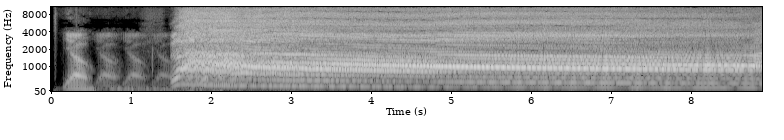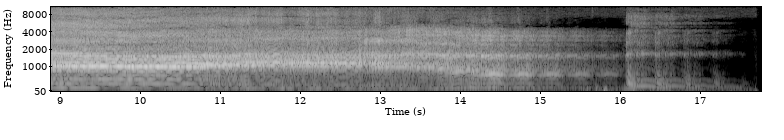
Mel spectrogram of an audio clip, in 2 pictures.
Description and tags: loud drawn out echoing scream
this is just a scream i recorded for a song a few years ago and decided to upload here
yell, annoying, echo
